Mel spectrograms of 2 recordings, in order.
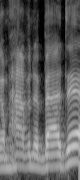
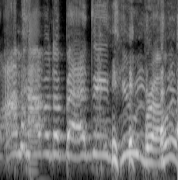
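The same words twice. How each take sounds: First: Said in the usual way. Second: Much higher, indignant comeback; retold exasperated retort. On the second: Answering attacker's excuse, high exasperated retort. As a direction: throw it back in comic outrage.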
